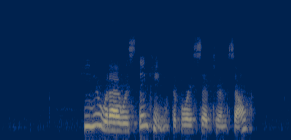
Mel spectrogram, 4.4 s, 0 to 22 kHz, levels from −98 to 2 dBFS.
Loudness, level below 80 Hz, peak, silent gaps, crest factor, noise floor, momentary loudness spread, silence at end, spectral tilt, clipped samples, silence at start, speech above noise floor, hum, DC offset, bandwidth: -39 LUFS; under -90 dBFS; -22 dBFS; none; 20 dB; under -90 dBFS; 16 LU; 0.65 s; -6.5 dB/octave; under 0.1%; 1.25 s; over 51 dB; none; under 0.1%; 7.8 kHz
